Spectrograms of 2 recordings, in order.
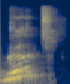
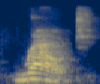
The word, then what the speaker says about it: route: pronounce this word route you can pronounce it either root or route it doesn't matter both are correct so you might say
